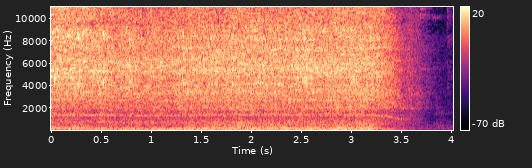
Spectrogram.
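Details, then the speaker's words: Ford Falcon XB hardtop restarted after an earlier noise, run briefly with no coolant in it: even, steady idle with no knock or tapping for a few seconds before shutoff; earlier noise gone, cause unknown; normal idle. "But yeah, that's that noise is gone now. Don't know what the hell."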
